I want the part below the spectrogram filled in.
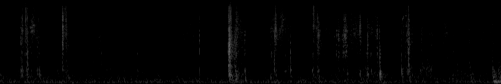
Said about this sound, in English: So now I'm just going to have a little shuffle and pop down one of Ian Doty's beautiful cards, his oracle cards.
